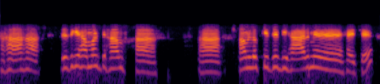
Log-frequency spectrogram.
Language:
Maithili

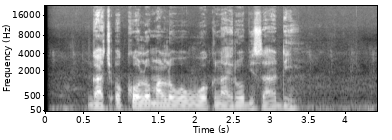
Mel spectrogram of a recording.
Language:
Luo (Kenya and Tanzania)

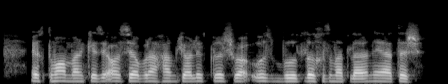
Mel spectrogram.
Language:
Uzbek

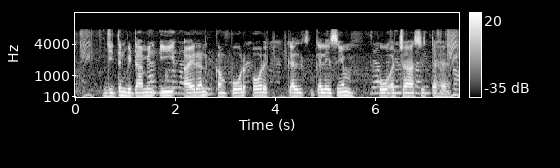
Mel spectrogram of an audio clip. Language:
Hindi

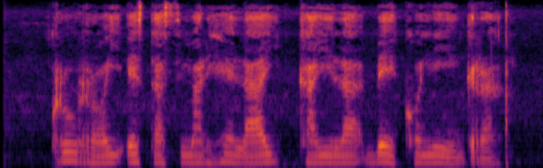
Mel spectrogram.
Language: Esperanto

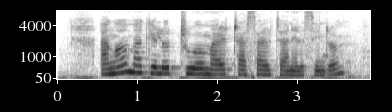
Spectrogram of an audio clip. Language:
Luo (Kenya and Tanzania)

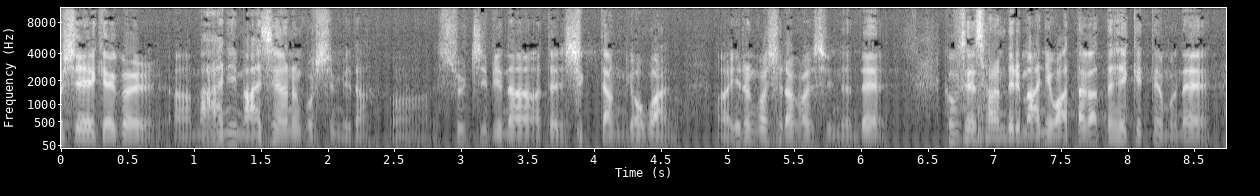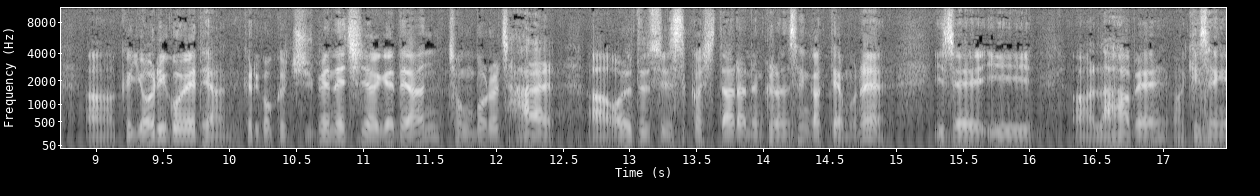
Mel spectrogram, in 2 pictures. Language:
Korean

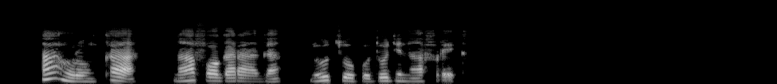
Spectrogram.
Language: Igbo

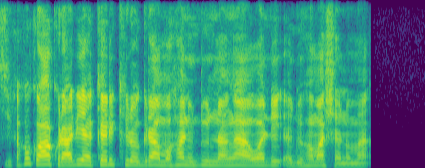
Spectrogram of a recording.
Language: Akan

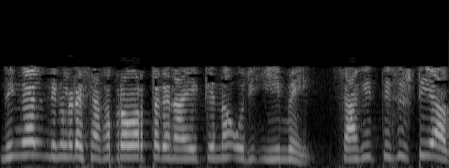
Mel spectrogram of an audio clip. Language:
Malayalam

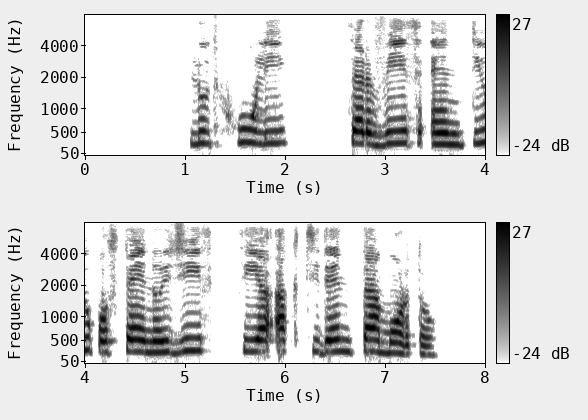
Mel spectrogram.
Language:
Esperanto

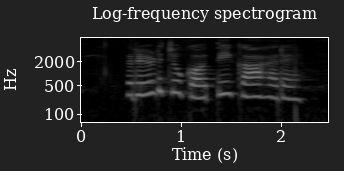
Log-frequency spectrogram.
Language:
Chhattisgarhi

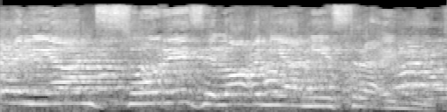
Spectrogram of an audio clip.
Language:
Hebrew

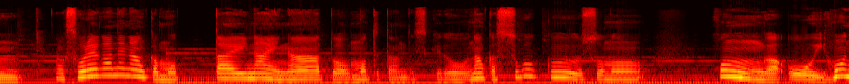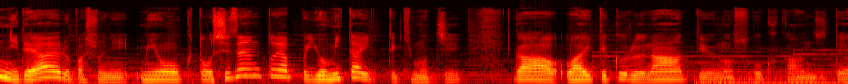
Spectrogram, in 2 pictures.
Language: Japanese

